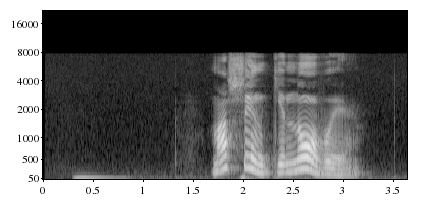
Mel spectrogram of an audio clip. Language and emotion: Russian, positive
